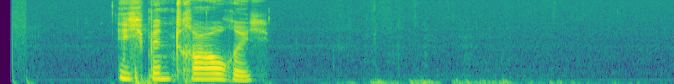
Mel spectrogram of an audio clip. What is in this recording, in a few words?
Ich bin traurig pronunciation, How to pronounce Ich bin traurig in German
